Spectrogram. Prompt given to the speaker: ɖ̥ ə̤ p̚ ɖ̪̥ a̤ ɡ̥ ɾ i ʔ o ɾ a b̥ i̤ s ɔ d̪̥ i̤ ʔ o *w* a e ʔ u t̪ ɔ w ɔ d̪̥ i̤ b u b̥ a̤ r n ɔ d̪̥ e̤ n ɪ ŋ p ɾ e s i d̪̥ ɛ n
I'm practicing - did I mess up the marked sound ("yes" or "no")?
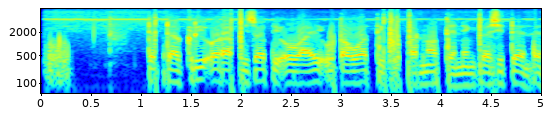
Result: no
